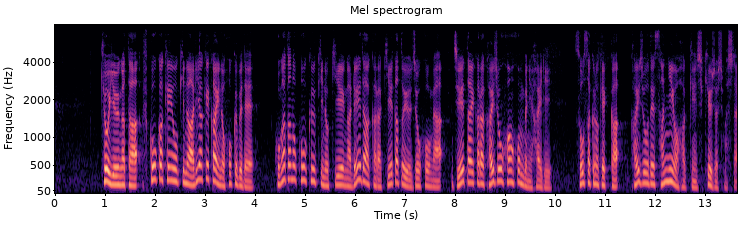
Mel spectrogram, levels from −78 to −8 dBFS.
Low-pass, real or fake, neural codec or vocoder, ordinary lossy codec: 7.2 kHz; real; none; none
